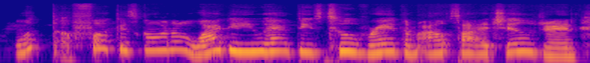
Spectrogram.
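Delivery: high-pitched, exasperated questioning; mock outraged disbelief; incredulous demand. Acted confrontation of the cheating father.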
